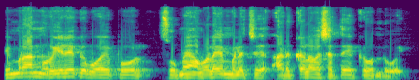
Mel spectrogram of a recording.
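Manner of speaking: plain reading voice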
